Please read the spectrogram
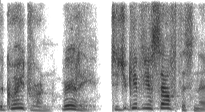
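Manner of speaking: bad British accent, high and swooping. Quoting a cringe line from Prince of Thieves: bad Costner British accent. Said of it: "the last attempt at a British British accent that he does".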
